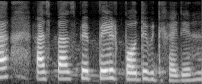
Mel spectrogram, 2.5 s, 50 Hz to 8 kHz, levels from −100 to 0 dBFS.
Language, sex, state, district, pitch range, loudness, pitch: Hindi, female, Uttar Pradesh, Jalaun, 230-270 Hz, -16 LUFS, 245 Hz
